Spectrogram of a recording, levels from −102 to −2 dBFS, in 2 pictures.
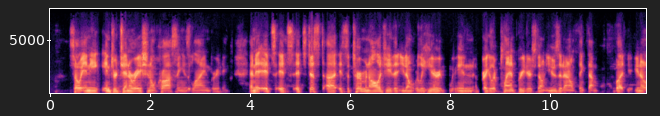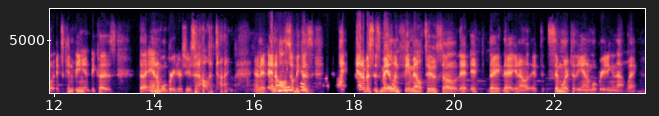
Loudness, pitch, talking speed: -17 LUFS, 135 Hz, 185 wpm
